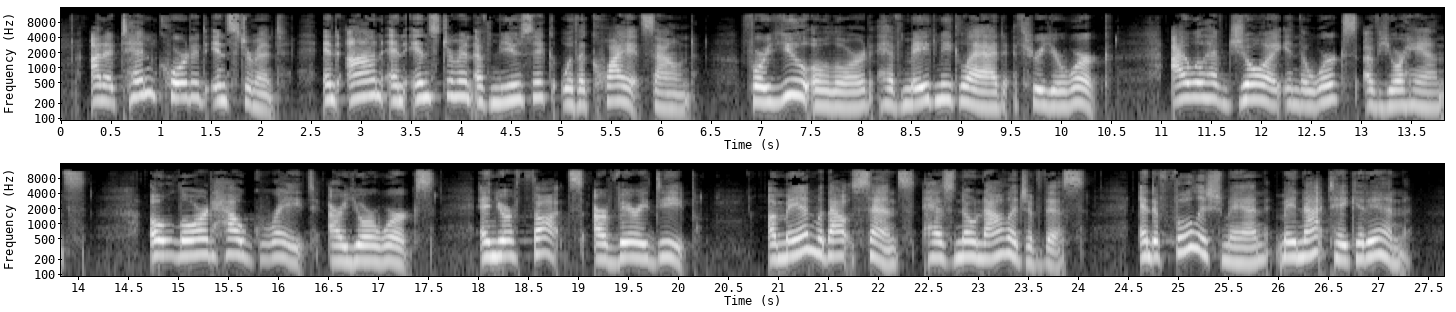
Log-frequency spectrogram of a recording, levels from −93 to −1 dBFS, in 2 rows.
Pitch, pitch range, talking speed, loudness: 220 Hz, 185-235 Hz, 145 wpm, -17 LUFS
